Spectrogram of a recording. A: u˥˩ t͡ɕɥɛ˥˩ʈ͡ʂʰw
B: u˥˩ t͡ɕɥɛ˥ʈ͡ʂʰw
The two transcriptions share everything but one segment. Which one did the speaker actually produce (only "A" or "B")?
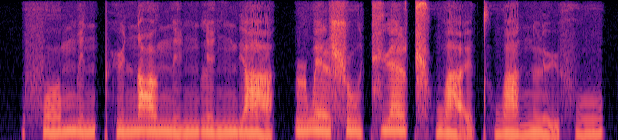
B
